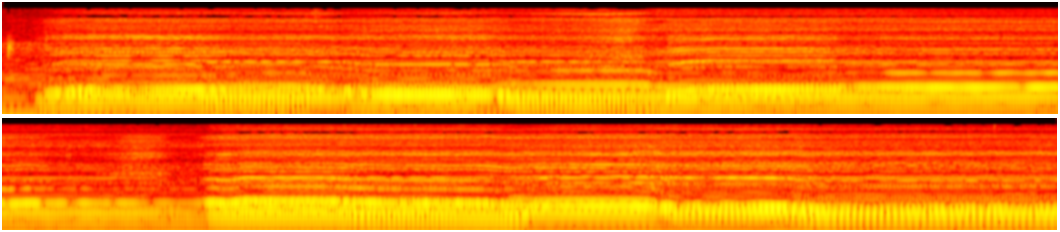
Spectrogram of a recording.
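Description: Music: layered wordless vocal harmonies, several voices moving together in held notes that slide from one pitch to the next, with a brief dip about six seconds in.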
